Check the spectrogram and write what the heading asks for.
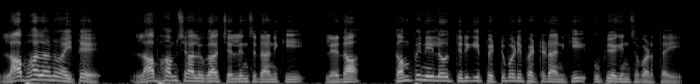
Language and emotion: Telugu, neutral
